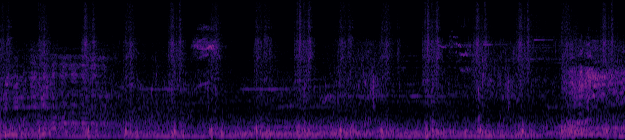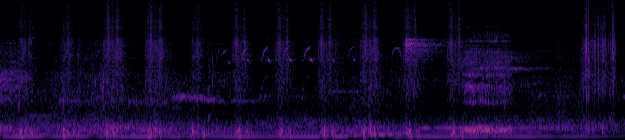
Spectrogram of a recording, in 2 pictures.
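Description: A game character's footsteps tap steadily across the ground.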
